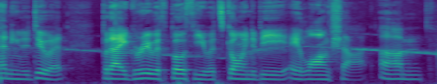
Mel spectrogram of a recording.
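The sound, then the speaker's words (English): A police siren on a busy city street corner in Hoboken, a steady wailing tone that dips slowly in pitch, heard faintly beneath a continuous conversation between people. “pardon the sirens here on our busy corner in Hoboken”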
